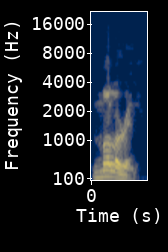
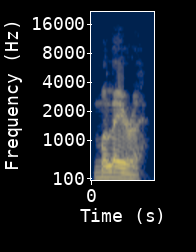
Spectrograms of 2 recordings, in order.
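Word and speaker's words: Mullary: a r y and you'd look at it and you say mullery but it's pronounced Mala I know H it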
